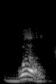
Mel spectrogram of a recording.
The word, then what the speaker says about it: Welk: And now there is Lawrence Welk, but it's not spelled like walk.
